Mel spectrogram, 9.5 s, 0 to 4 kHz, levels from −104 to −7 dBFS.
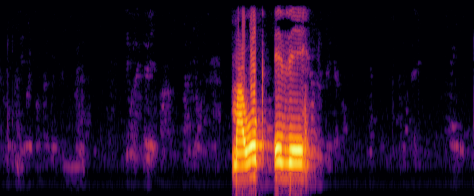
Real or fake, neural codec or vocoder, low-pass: real; none; 3.6 kHz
